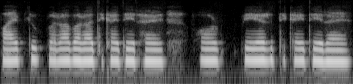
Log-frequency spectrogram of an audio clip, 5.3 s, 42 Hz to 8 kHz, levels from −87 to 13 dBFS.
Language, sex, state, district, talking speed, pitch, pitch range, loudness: Hindi, female, Arunachal Pradesh, Longding, 135 wpm, 185 Hz, 180-190 Hz, -14 LUFS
